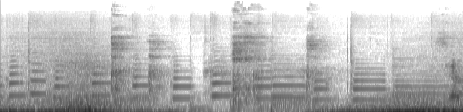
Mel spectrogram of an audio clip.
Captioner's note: sound of tinkling glass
